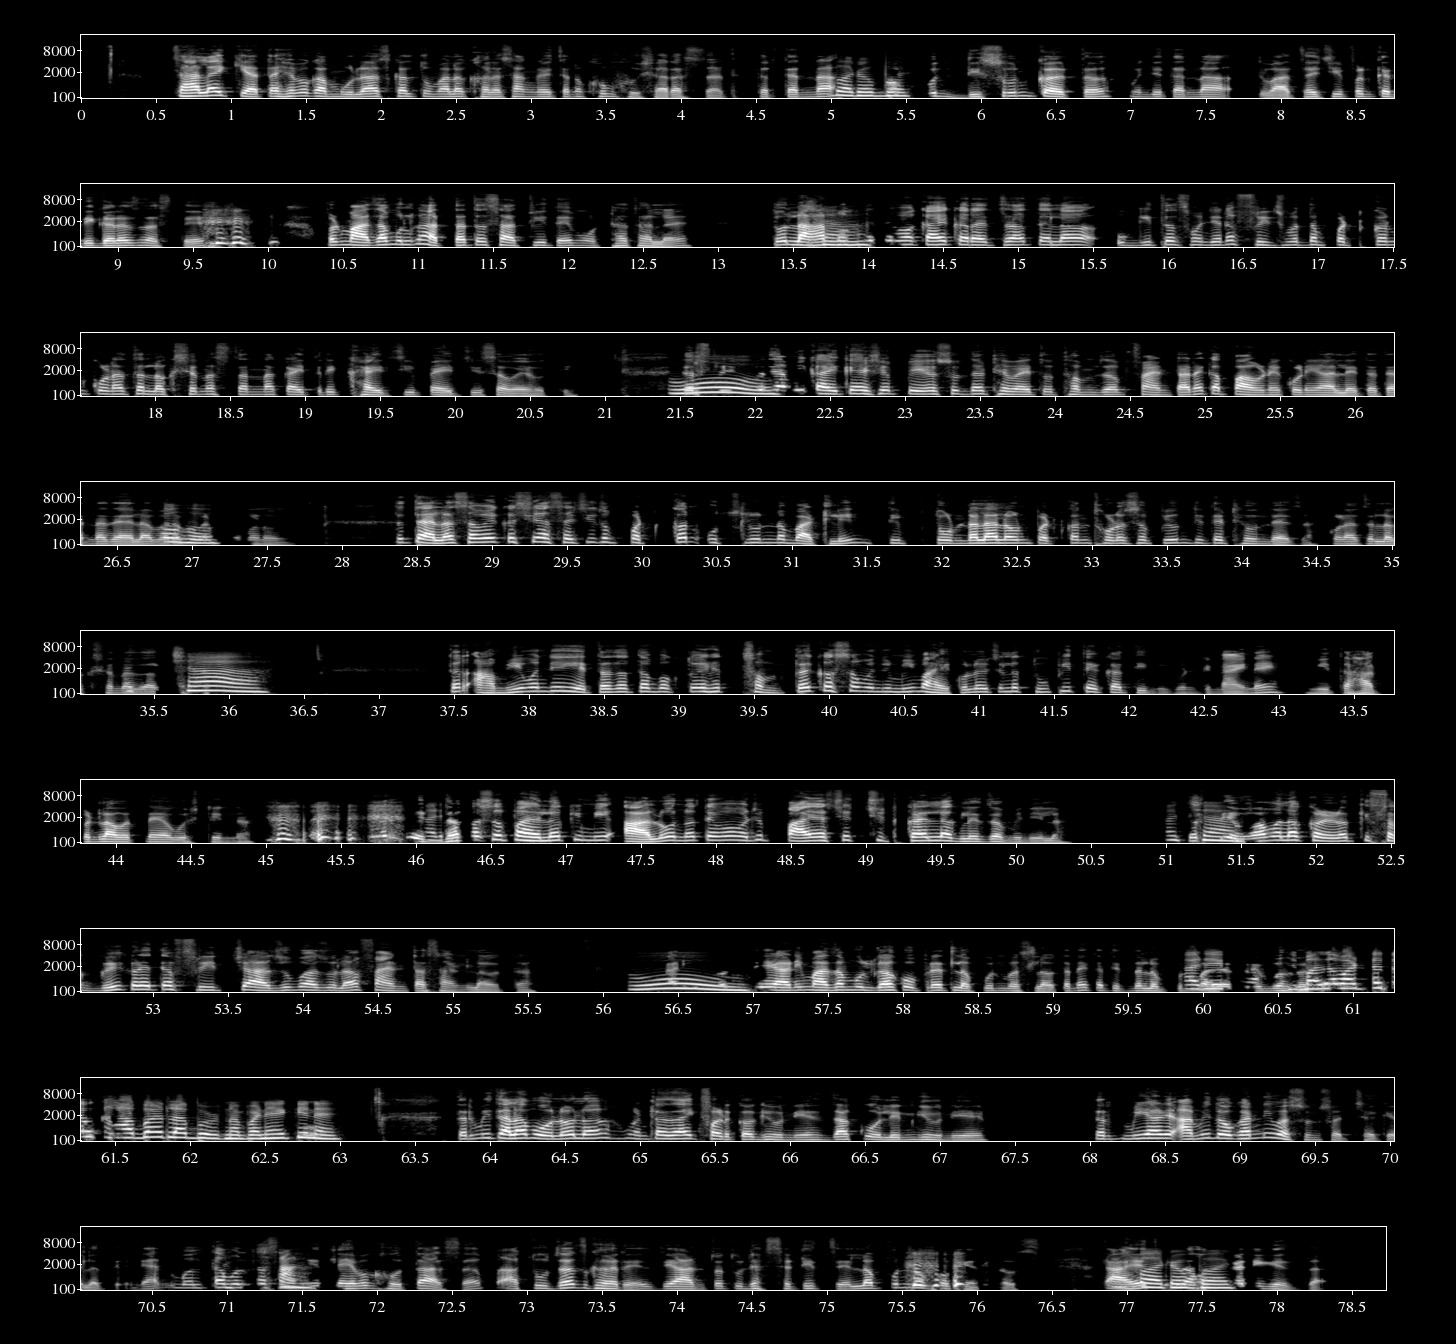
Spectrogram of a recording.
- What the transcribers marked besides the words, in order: tapping; other background noise; laugh; tongue click; laugh; "सांडला" said as "आणला"; "बसून" said as "वसून"; laughing while speaking: "तुझ्यासाठीच"; chuckle
- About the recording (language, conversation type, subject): Marathi, podcast, अन्नसाठा आणि स्वयंपाकघरातील जागा गोंधळमुक्त कशी ठेवता?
